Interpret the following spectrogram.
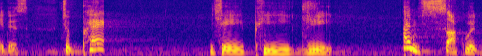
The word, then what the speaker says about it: JPEG: JPEG. JPG. I'm suck with pronouncing.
